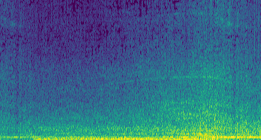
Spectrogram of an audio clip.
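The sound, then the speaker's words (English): A heavy logging truck rumbles along a road beside a river, its deep engine drone kicking in after a brief pause and holding steady and loud throughout, with no voices. “There is a road running along here used by tourists, fishermen, and a lot of logging trucks.”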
